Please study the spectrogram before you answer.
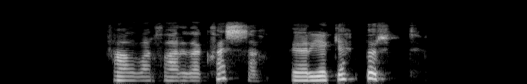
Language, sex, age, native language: Icelandic, female, 40-49, Icelandic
